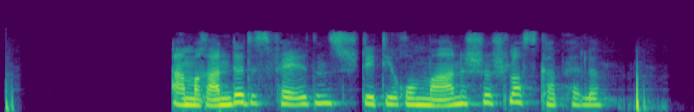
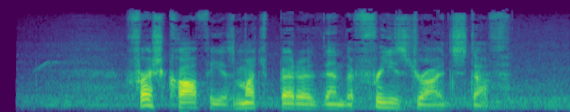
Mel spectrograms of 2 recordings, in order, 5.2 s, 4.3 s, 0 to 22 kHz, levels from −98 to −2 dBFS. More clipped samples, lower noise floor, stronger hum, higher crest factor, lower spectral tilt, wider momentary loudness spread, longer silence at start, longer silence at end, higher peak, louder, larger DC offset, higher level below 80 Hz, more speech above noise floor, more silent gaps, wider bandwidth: neither; first, under -90 dBFS vs -47 dBFS; neither; about the same, 18 dB vs 22 dB; first, -7 dB/octave vs -4.5 dB/octave; about the same, 12 LU vs 13 LU; second, 0.05 s vs 0.5 s; first, 0.4 s vs 0 s; about the same, -4 dBFS vs -2 dBFS; about the same, -20 LUFS vs -21 LUFS; neither; first, -52 dBFS vs -70 dBFS; first, over 71 dB vs 26 dB; neither; second, 7.8 kHz vs 16 kHz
